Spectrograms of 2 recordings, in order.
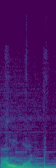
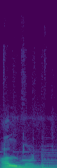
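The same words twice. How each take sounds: First: The 'l' sound is pronounced. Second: The same.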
